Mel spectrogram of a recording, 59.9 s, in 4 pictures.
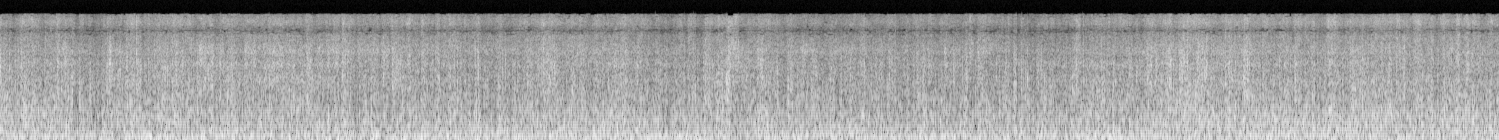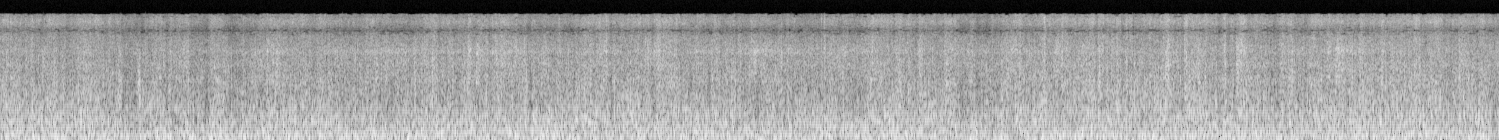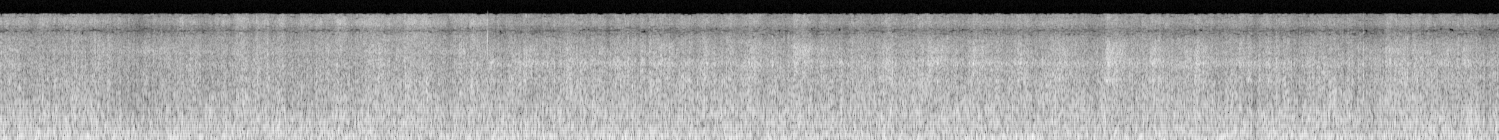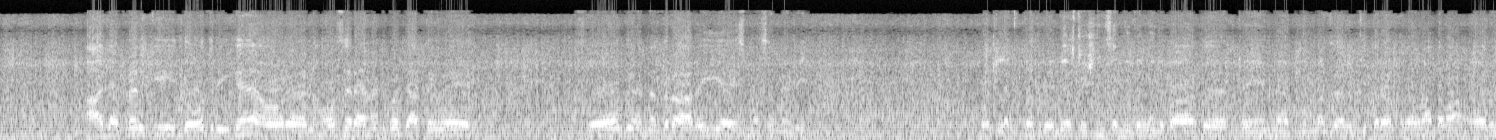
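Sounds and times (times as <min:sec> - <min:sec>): train running noise: 0:00.0 - 0:59.9
wind buffeting microphone: 0:00.0 - 0:59.9.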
